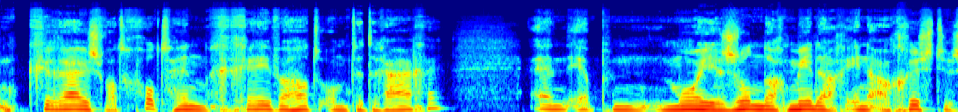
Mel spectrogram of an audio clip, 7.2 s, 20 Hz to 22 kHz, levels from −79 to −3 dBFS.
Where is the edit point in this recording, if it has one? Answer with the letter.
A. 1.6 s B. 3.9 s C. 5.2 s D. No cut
D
